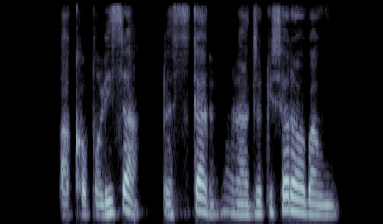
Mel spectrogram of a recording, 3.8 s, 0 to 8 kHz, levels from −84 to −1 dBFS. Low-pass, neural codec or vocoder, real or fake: 7.2 kHz; codec, 44.1 kHz, 7.8 kbps, DAC; fake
